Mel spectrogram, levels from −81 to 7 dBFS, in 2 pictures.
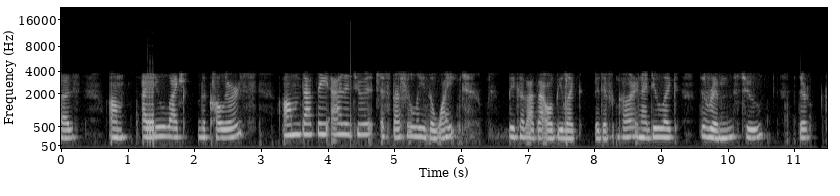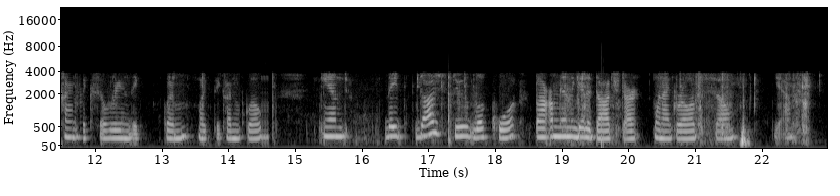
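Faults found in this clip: Repeated buffer, playout underrun: stutters at 1.30, 4.34, 12.91, 14.51 and 19.60 s. Each repeats the same 23 ms slice with a hard join at every repeat, which fits a 1024-sample device buffer. At 1.30 and 14.51 s the slice sounds five times in a row, a stutter covering about 100 ms of lost audio. At 12.91 s it sounds three times. At 4.34 and 19.60 s there is a single repeat, heard as a brief stutter. Probable component is the playback device, with new audio late to arrive and the last buffer replayed instead.

Repeated packet loss (robotic sound): choppy stretch from 11.24 to 12.46 s, on audio already band-limited to 4 kHz by the G.711 call path. There are eight gaps, the longest 72 ms, and about a quarter of the span is concealed. Probable component is network delivery into the jitter buffer. Lost or late packets are patched by extending the last sound, and the next hole follows before the sound recovers.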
